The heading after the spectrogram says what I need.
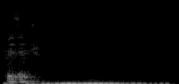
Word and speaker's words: visage: Visage. Visage is a legitimate way to pronounce it.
